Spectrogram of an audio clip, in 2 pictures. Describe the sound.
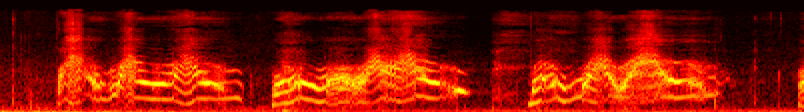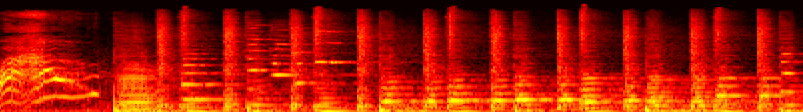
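A person imitates a cat in heat, letting out four drawn-out, wavering yowls, before upbeat music with sharp plucked notes abruptly takes over.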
